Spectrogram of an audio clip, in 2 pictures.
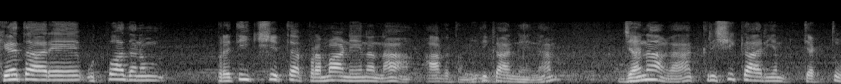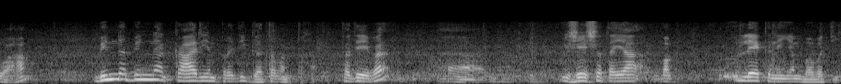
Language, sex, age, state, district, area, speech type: Sanskrit, male, 60+, Tamil Nadu, Coimbatore, urban, spontaneous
